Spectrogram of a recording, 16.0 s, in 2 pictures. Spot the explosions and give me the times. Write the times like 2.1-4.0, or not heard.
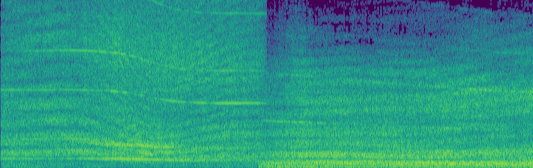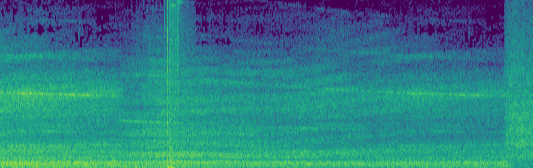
10.4-10.9.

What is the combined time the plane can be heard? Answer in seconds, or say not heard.
16 s.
